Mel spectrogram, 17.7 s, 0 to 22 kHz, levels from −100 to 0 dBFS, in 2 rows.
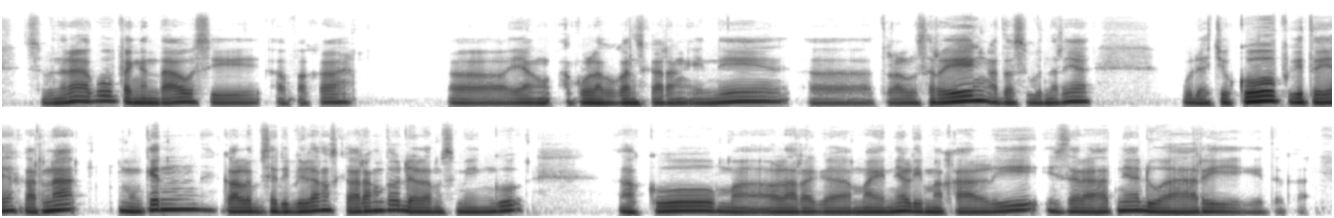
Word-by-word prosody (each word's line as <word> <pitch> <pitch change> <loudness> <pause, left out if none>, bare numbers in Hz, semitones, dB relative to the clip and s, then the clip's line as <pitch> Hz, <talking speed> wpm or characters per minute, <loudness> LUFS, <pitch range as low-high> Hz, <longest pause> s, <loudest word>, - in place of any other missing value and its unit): sebenarnya 120 +8 -1
aku 165 -1 -1
pengen 120 -3 +1
tahu 125 +4 0
sih, 115 -2 -7
apakah, 115 +5 -7 0.7
eee, 110 0 -6
yang 115 0 -2
aku 115 0 -9
lakukan 110 +1 0
sekarang 110 -1 -5
ini, 145 +7 0 0.2
eee, 110 -1 -9
terlalu 110 0 -5
sering 135 +9 +5
atau 115 -3 -3
sebenarnya 115 +7 -2 0.6
udah 110 -2 -2
cukup, 145 +8 +6
gitu 125 0 +1
ya. 140 +2 +2
Karena, 135 +8 +4 0.3
mungkin 165 +5 +2
kalau 120 -1 +1
bisa 120 +2 -2
dibilang 125 +6 +2
sekarang 135 +2 +1
tuh 160 - +1
dalam 115 -3 +2
seminggu, 120 +7 -1 0.6
aku 135 +5 +2
ma 115 -3 -3
olahraga 110 -1 -2
mainnya 115 +2 +1
5 120 -3 +1
kali, 115 +10 -1
istirahatnya 120 +4 0
2 110 -4 +1
hari, 115 -1 -3
gitu 105 - -23
Kak. - - -30
120 Hz, 140 wpm, -23 LUFS, 115-135 Hz, 0.7 s, cukup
